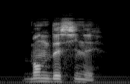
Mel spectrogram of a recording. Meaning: plural of bande dessinée
- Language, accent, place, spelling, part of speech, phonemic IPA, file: French, France, Lyon, bandes dessinées, noun, /bɑ̃d de.si.ne/, LL-Q150 (fra)-bandes dessinées.wav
